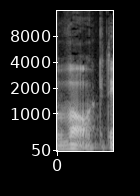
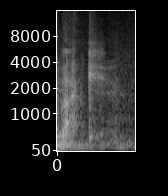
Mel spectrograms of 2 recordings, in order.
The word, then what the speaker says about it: vak: Alltså uttalas det så. Vak, det är inte vack. – Nej, det är vack.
